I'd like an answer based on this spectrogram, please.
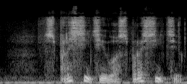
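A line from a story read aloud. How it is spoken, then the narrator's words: Eager triumphant whisper. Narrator (Russian): прошептала Люся, предчувствуя свое торжество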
